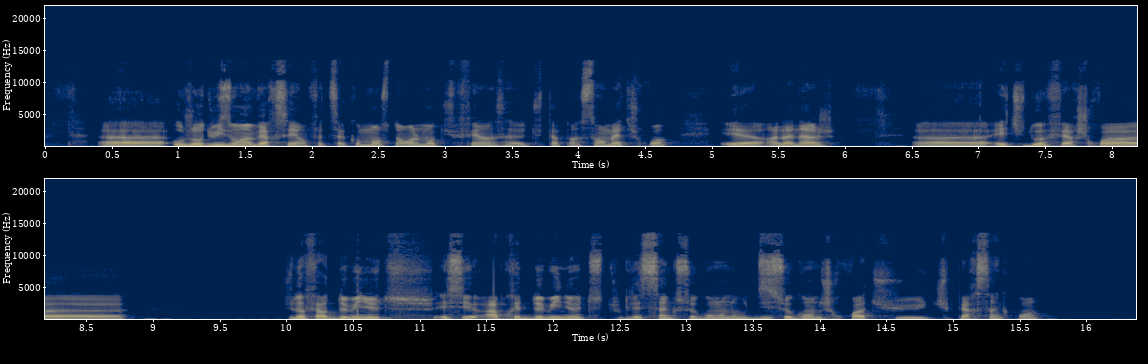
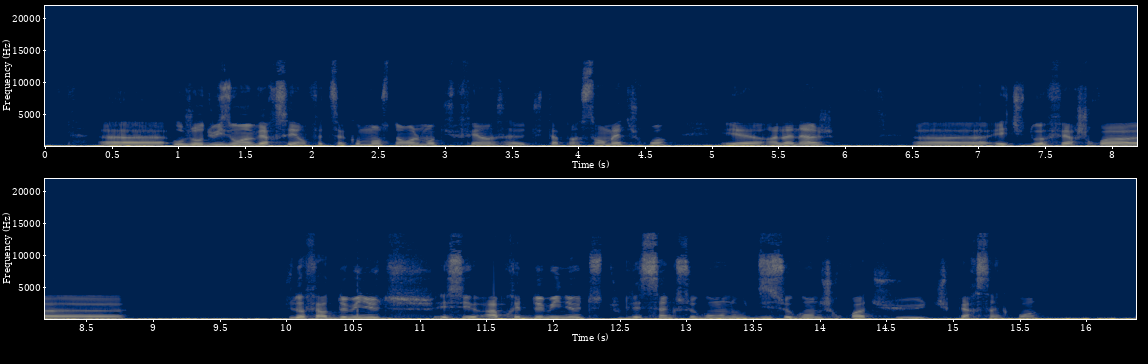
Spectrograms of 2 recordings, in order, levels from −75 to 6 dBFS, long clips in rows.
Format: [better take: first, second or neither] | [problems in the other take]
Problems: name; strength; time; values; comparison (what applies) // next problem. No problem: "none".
first | low rumble; noticeable; throughout; 15 dB below the speech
